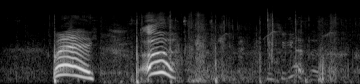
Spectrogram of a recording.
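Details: Border Collie on a walk in the park giving two short, loud, clear howl-like cries, each rising then falling, about a second apart, followed by quieter whines and a woman's voice talking to the dog.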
